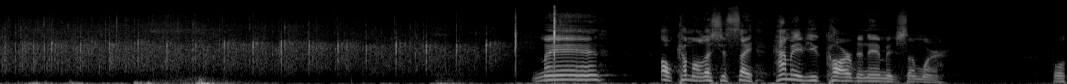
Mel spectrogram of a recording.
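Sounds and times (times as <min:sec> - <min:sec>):
congregation hand clapping: 0:00.0 - 0:05.6
speech: 0:05.4 - 0:09.5.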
